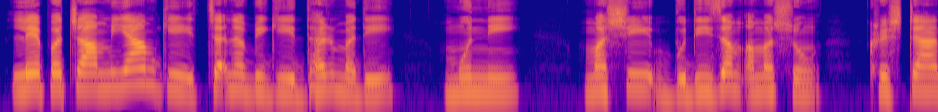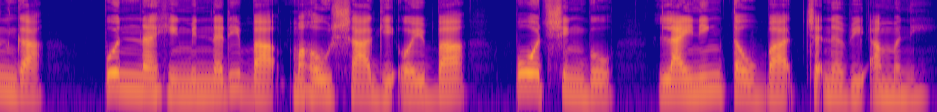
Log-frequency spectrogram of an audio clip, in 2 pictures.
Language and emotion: Manipuri, neutral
